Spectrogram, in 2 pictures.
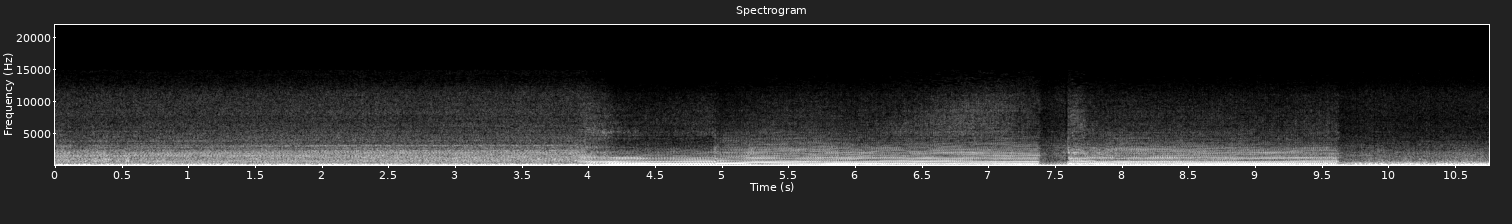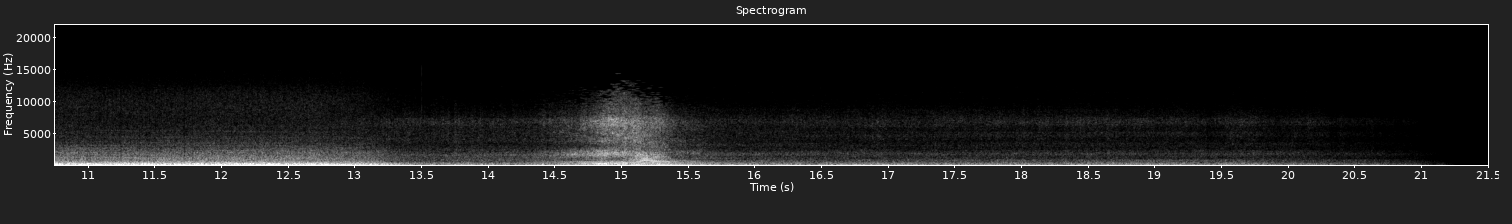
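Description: Honda S2000's four-cylinder VTEC engine with Invidia Q300 exhaust under hard acceleration, heard inside the car: the revs climb, dip for a quick upshift about seven and a half seconds in, then climb again. Later the throttle closes and the engine drops to a quieter cruise under wind and road noise, with a short rushing sweep a couple of seconds after, before the sound fades out.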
